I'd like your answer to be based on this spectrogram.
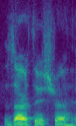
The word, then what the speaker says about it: Zarathustra: I don't know how you would pronounce it in English. Yeah, Zarathustra, exactly. Yeah.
